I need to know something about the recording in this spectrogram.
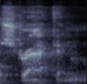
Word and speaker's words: Strachan: Helps to have him over Michael Strachan or Strachan. It sure Strawn. Yeah. Strawn? Sure Is that how you say that? Yeah, you pronounce it Strawn.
